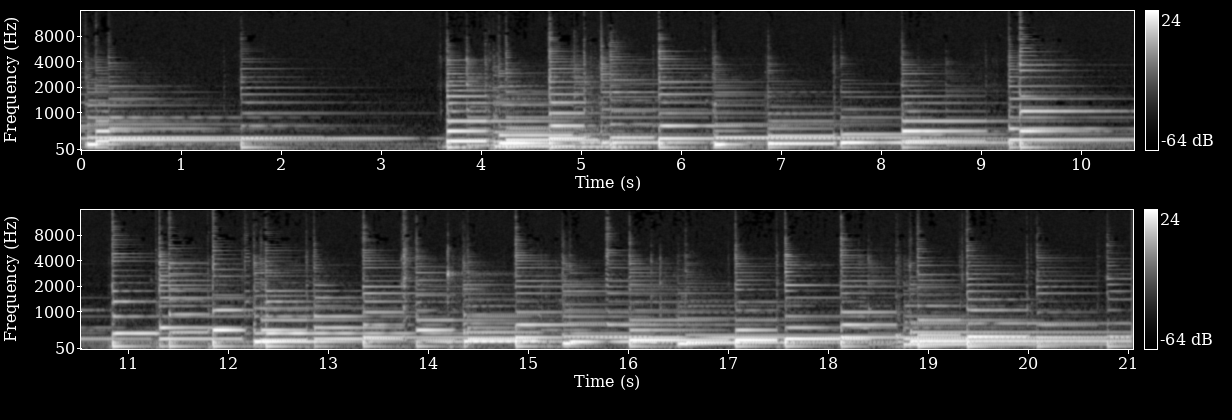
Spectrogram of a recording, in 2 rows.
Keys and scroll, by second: 16.6 space.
